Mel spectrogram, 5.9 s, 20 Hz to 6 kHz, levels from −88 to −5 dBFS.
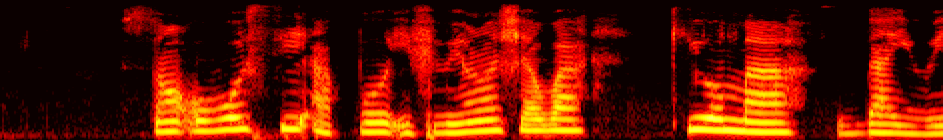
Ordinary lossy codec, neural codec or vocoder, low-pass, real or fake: none; none; 5.4 kHz; real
